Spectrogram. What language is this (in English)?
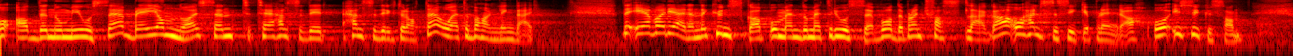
Norwegian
